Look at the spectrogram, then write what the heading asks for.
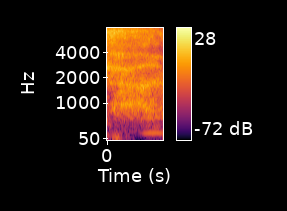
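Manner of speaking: long, quiet exhale; composure-keeping sigh. Retold or imitated. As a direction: breathe out to stay calm. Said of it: "keep this, like, calm composure".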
